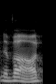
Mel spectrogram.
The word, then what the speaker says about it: Nevard: Chris Nevard, I think it's Nevard. No, I always get your name wrong, don't I? Chris, Nevard, he's hard. That's right, Nevard, there we are.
